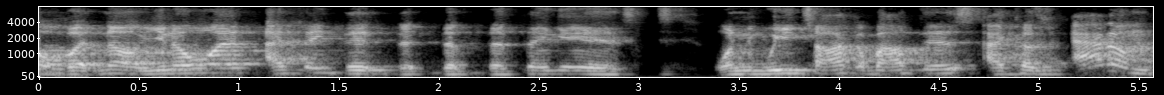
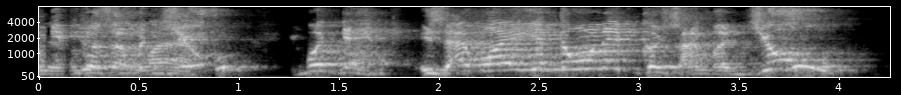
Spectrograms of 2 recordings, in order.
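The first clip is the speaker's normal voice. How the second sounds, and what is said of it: Put-on Jewish accent. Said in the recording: “that's a hell of a Jewish accent ... that was super Jewish. I had to put the voice there”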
